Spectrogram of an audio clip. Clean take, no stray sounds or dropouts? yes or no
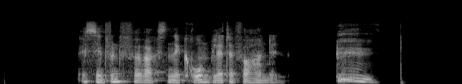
no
